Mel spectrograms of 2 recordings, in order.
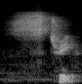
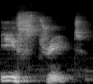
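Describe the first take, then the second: First: The word begins directly with the s sound. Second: An extra vowel sound comes before the s. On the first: The speaker calls it right. "é street" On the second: The speaker calls it wrong. "Eu não vou falar e street"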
